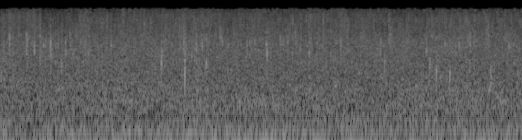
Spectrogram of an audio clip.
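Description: rain falling

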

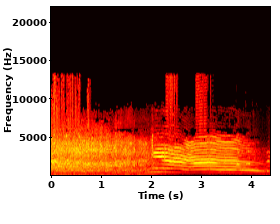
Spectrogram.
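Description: cat meowing

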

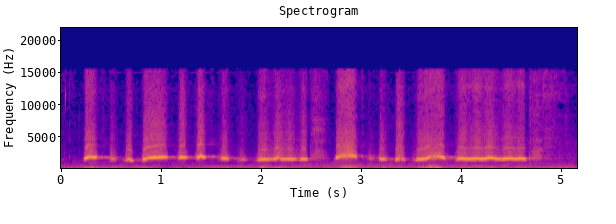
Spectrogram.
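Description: person whistling a tune

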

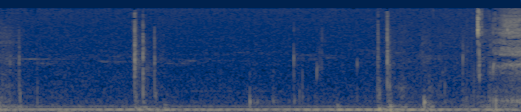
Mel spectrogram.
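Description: sipping water

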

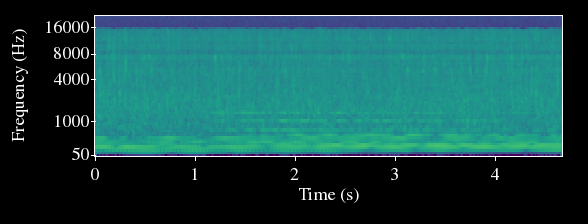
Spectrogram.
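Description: river water flowing

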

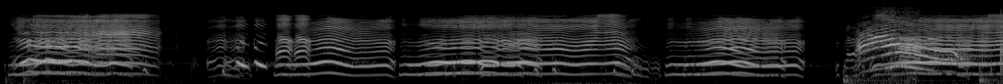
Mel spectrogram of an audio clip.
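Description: babies crying

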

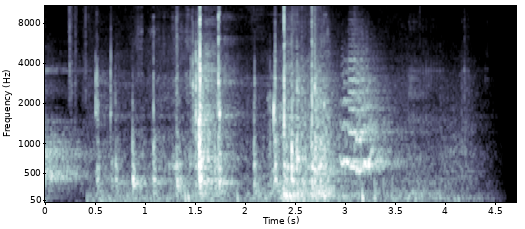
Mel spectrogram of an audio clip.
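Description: door being unlocked

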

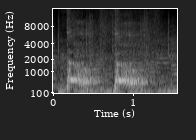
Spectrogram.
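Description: bulldog barking

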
